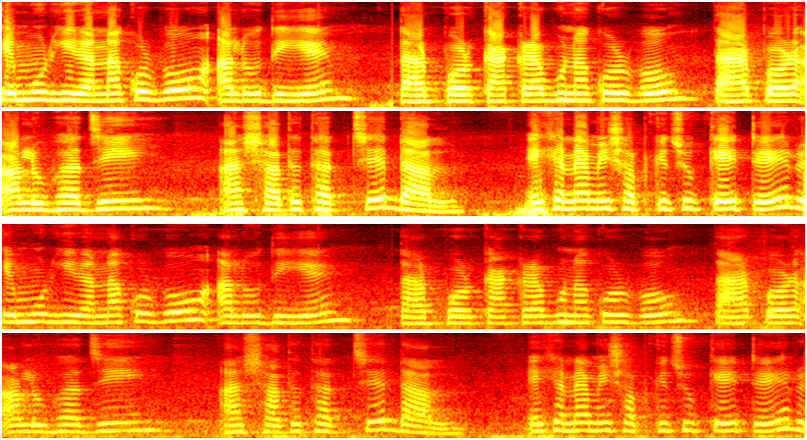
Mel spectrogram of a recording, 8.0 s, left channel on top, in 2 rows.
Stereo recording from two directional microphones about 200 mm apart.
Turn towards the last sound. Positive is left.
turn(degrees=20)  # may be behind; listen again after turning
